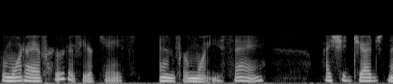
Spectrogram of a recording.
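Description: No technical faults are audible.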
